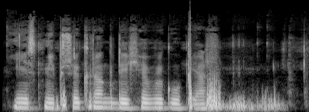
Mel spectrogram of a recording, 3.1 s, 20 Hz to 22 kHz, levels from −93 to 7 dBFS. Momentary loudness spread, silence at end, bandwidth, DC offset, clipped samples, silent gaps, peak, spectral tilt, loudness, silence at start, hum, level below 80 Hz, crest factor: 9 LU; 0.25 s; 13 kHz; under 0.1%; under 0.1%; none; 0 dBFS; -5.5 dB/octave; -17 LUFS; 0.15 s; none; -50 dBFS; 18 dB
